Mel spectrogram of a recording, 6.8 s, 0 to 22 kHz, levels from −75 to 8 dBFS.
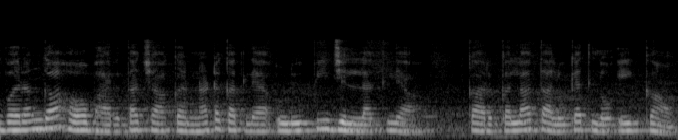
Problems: constant background noise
